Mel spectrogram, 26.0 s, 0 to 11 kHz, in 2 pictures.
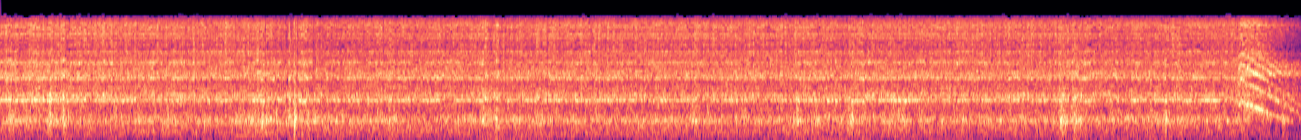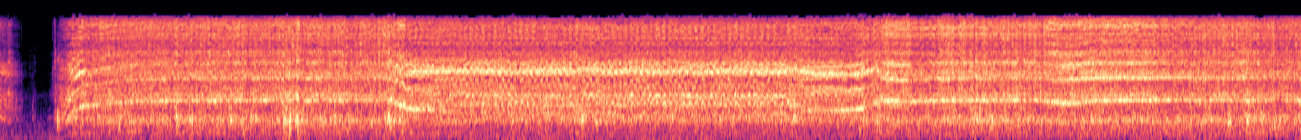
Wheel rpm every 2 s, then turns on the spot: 230, 240, 230, 230, 230, 230, 90, 210, 210, 160, 170, 220, 230.
12-14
